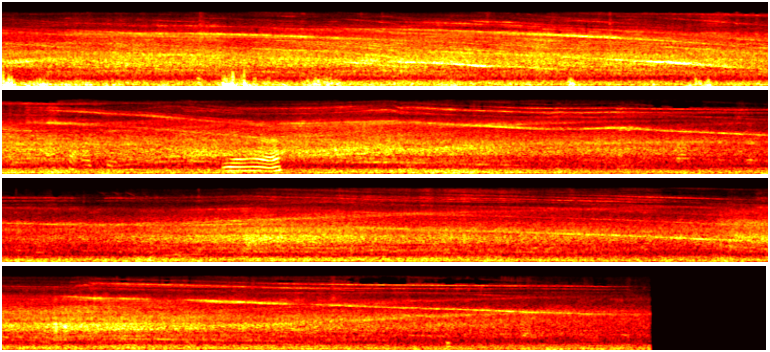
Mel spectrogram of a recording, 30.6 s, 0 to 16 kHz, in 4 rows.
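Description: Gen2 Formula E cars passing one after another, each electric drivetrain giving a high whine that slides down in pitch as the car goes by, with several cars overlapping. A thump about two seconds in, and the sound cuts off just before the end.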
